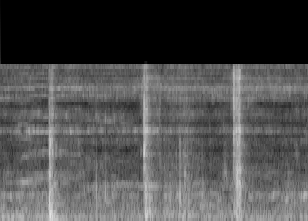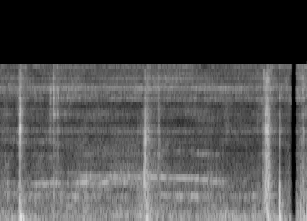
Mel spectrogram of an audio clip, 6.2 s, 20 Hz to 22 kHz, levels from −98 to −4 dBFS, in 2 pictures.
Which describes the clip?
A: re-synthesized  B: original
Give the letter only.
A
